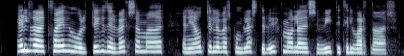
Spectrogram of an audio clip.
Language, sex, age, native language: Icelandic, female, 16, Icelandic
